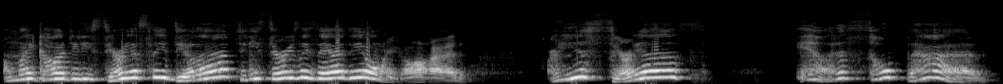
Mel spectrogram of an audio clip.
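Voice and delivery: put-on very high, loud gushing valley girl. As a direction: squeal it like a shocked valley girl gossiping. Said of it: "valley girl is kinda like".

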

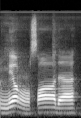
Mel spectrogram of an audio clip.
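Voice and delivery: مرصادا said slowly with a full, heavy ر; heavy raa. Shown as a demonstration. Teacher demonstrating the heavy raa before the saad, slow and deliberate. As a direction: thicken the ر of مرصادا to match the ص. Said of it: "فبنفخمها".

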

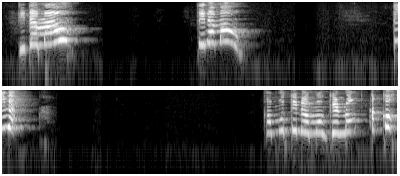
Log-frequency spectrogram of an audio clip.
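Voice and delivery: very high, insistent cat voice; stubborn cat. Pretend. Cat refuses Mami's scolding, high stubborn cat voice. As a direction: play a sulky little cat refusing.

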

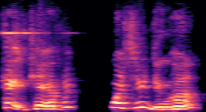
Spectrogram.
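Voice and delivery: high, loud taunting voice; teasing Bear. Acted. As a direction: poke at Terrapin loudly.

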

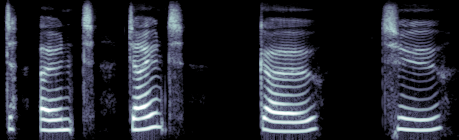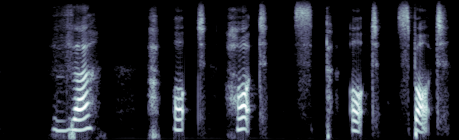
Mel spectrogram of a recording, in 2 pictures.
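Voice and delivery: each word split and sounded out slowly; word by word reading. Shown as a demonstration. Teacher reading a sentence slowly with pupils. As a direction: sound out every word in turn. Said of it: "let's read it together".

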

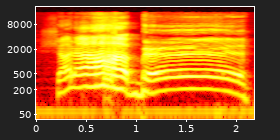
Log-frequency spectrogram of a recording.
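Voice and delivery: high, very loud shut-down; exasperated full-volume play shout; pretend angry yell. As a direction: yell it high in mock outrage. Pretend quarrel peaks.

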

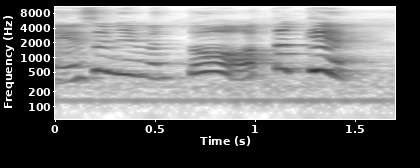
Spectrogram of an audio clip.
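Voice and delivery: normal talking voice

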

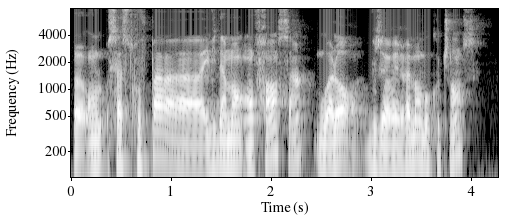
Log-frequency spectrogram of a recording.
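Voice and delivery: talking around pipe stem; pipe in mouth. Real, not acted. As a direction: lips clenched on pipe. Seen 0: Pipe stem held between lips throughout, briefly removed near 6.6s.

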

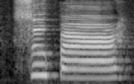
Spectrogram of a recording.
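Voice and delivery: high, loud cheer; excited praise. Real, not acted. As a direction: cheer her on. Praising a child at play.

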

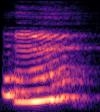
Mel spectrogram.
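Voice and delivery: high, loud retold ooh of shock; mock startled ooh. Retelling how his mouth reacted to the fish, mock ooh. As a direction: imitate the mouth's surprised ooh. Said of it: "My mouth just went".

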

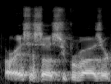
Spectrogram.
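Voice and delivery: usual speaking voice

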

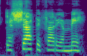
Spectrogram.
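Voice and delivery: loud, slow, full of importance; self-important. A narrator's reading. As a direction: take charge grandly, drawing it out. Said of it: "con aria di importanza". (con aria d'importanza)

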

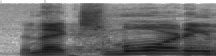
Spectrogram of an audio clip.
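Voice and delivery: ordinary talk

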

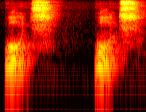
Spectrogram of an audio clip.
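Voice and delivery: "Watch" ending in a clear "ch"; TCH as "ch". Shown as a demonstration. Teacher showing TCH in "Watch" pronounced as "ch". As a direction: say "Watch" alone, finishing on "ch". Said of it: "تي سي اتش منطقة تش".

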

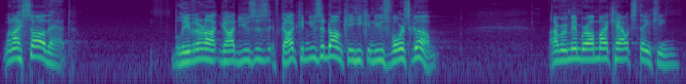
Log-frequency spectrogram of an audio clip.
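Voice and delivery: ordinary delivery

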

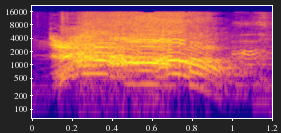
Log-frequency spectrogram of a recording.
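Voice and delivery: sudden loud high yelp; startled shout. Real, not acted. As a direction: jump back with a yelp. Startled cry at comet.

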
